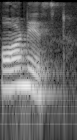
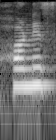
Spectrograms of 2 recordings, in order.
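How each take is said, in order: First: The word starts with a vowel, no h. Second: The word starts with an audible h sound. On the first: The speaker calls it right. "ऑनेस्ट आहे" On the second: The speaker calls it wrong. "हॉनेस्ट नाही"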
